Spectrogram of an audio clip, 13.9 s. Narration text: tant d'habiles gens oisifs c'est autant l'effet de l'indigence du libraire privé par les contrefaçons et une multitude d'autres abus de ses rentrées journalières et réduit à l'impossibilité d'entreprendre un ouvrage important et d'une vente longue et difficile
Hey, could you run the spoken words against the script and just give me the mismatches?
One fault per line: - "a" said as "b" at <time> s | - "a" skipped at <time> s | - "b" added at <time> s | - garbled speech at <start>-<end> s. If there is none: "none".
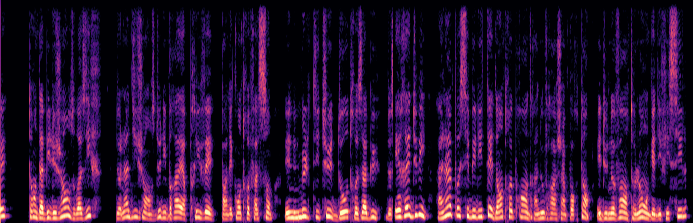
- "c'est autant l'effet" skipped at 2.0 s
- "une" added at 5.9 s
- "ses rentrées journalières" skipped at 7.8 s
